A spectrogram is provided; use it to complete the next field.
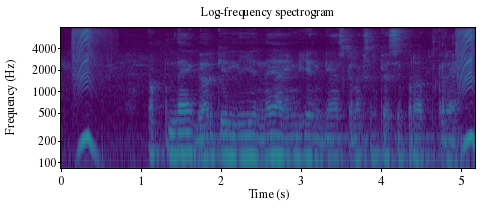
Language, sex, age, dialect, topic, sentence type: Hindi, male, 25-30, Marwari Dhudhari, banking, question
